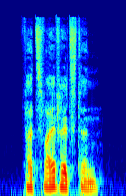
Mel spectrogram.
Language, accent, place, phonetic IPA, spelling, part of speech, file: German, Germany, Berlin, [fɛɐ̯ˈt͡svaɪ̯fl̩t͡stn̩], verzweifeltsten, adjective, De-verzweifeltsten.ogg
- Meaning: 1. superlative degree of verzweifelt 2. inflection of verzweifelt: strong genitive masculine/neuter singular superlative degree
